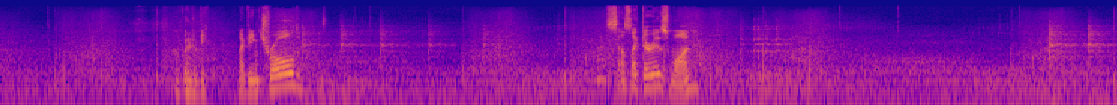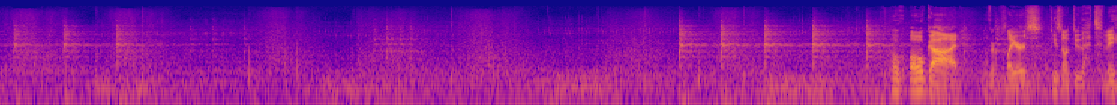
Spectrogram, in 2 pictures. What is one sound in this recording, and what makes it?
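Armoured footsteps run and clank on stone steps.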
